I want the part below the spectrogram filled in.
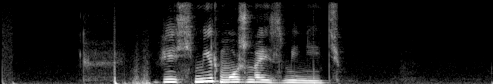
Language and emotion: Russian, neutral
